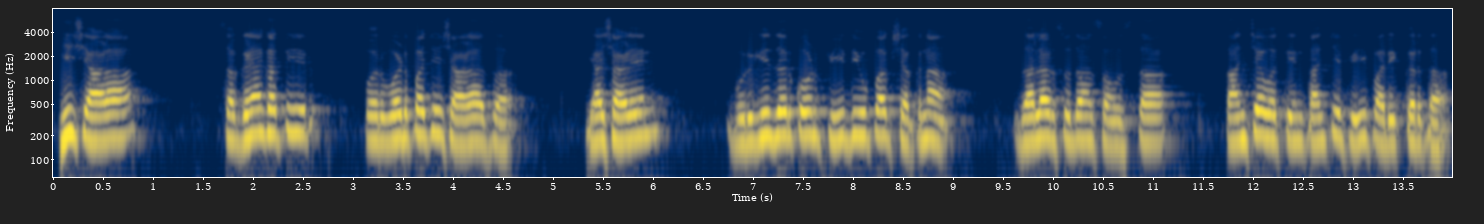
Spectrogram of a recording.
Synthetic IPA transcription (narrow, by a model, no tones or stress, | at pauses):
ɦiːɕaɭa | səɡɭjãkʰat̪iːɾ | pəɾʋəɽpat͡ɕeɕaɭaəsa | jaɕaɭen | buɾɡĩd͡zəɾkoɳfid̪iwpakɕəkna | d͡zalaɾsud̪ʱãsə̃w̃st̪ʰa | t̪aɲt͡ɕjaʋət̪iːnt̪ãɲt͡ɕififaɾikːəɾt̪a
